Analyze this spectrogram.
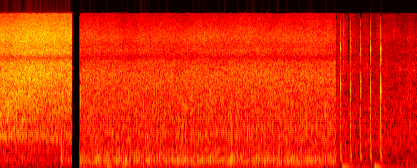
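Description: A thick stew bubbles and simmers.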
